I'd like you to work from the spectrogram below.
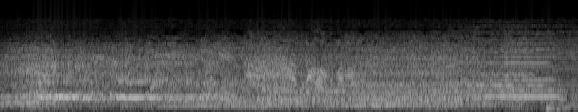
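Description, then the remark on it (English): A car engine roars steadily, with a dense, rattling burst of machine gun fire running through the noise for several seconds before it eases off; the machine gun is fired out of the car's window at a huddled figure. “The darts of flame from the machine gun thrust out of the car's window at the huddled shape.”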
